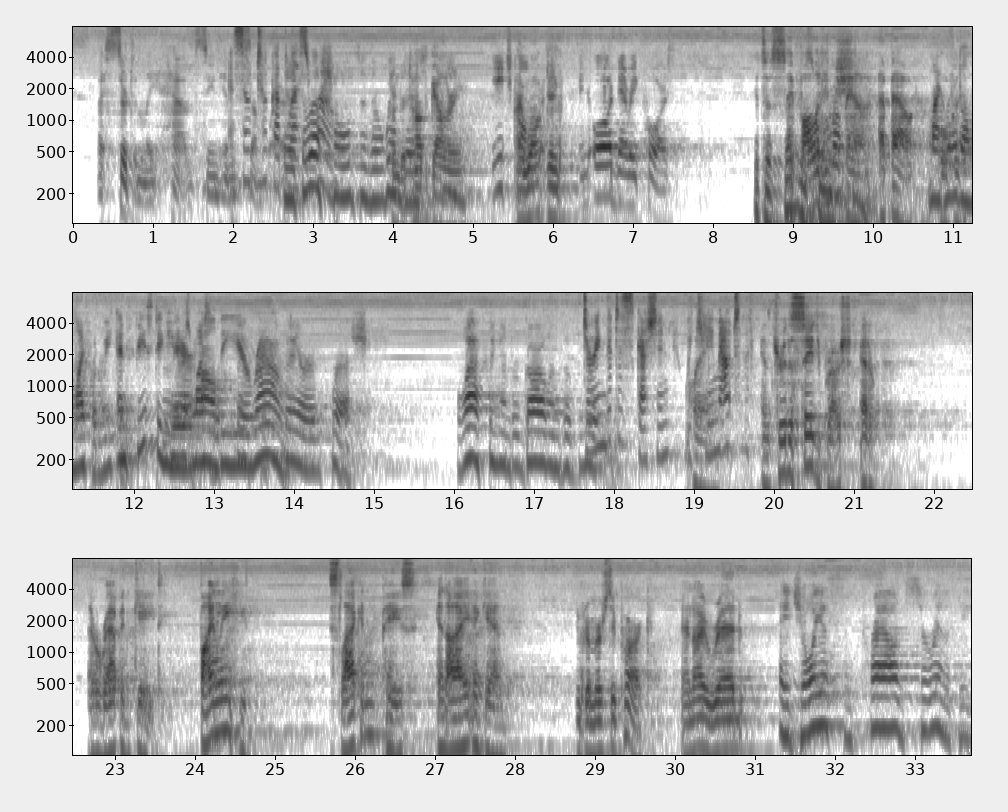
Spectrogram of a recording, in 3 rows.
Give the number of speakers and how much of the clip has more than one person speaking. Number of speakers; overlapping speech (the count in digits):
9, about 28%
